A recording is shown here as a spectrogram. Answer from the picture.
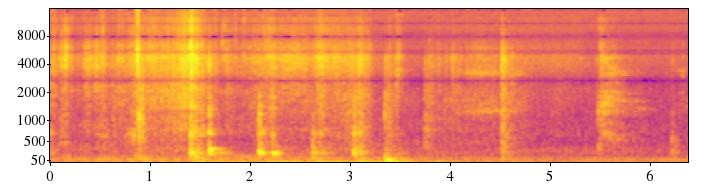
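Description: Scattered light knocks and clicks with a few low thumps, the loudest just past the middle: footsteps and handling noise in a small wooden room.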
